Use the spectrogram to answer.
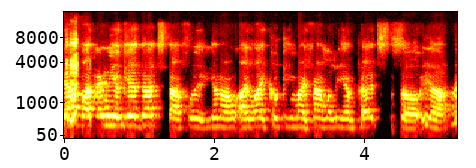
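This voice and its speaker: With a Romanian accent, a woman speaks at a fairly high pitch and moderate pace in a bright, sharp tone, her intonation monotone and flat and her speech leaving hardly any pauses. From Romania, Bucharest. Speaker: author. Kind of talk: interview. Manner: halting.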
